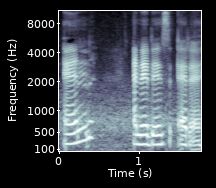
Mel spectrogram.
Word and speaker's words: yen: The Japanese currency is called yen, or pronounced more like en, and it is at a historic low compared to the US dollar.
